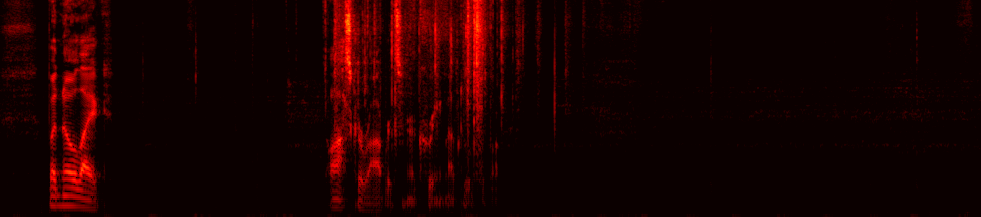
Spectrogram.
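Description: Cardboard and card wrappers rustle and slide in hands.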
